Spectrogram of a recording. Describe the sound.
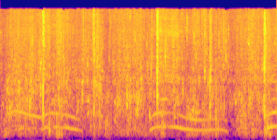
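Water splashes in sharp, irregular bursts as a child slaps at it, while a high child's voice squeals and vocalizes in drawn-out, wavering tones between the splashes.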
